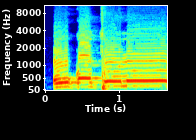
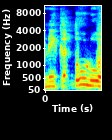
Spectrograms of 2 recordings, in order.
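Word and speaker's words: اقتلوا: Tapi kalau untuk ibtidak atau memulai uqtulu, bukan nikatulu, hati-hati. Uqtulu, silakan. Uqtulu. Misalnya nafasnya gak kuat. Mubinini uqtulu.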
